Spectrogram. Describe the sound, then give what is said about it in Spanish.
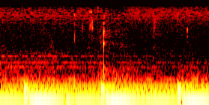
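Water being drunk in three wet, squishy gulps spaced about a second apart, each a short swallow over a steady low hum. “para poder beber un poco de agua”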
